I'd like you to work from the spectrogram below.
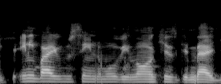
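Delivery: usual speaking voice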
